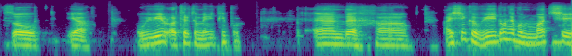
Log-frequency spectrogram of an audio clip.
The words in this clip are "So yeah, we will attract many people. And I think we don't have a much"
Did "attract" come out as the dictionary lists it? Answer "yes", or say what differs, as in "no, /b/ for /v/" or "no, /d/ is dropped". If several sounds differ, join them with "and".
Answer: no, /ɹ/ is dropped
